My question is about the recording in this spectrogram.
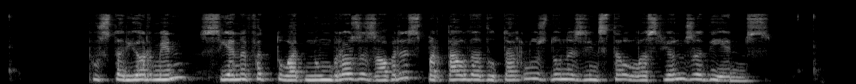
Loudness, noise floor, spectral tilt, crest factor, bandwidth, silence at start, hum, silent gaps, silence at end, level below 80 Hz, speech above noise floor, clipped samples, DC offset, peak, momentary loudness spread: -24 LUFS; -81 dBFS; -5 dB/octave; 16 dB; 11.5 kHz; 0.95 s; none; none; 0.85 s; -70 dBFS; 58 dB; under 0.1%; under 0.1%; -8 dBFS; 9 LU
